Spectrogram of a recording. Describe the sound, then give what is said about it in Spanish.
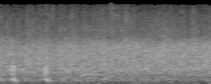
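Steady audience applause greets a caller on a Spanish-language live call-in show. The clapping forms a dense, even wash that holds throughout, with a faint voice surfacing briefly near the start. “No sé por qué coño te aplauden”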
